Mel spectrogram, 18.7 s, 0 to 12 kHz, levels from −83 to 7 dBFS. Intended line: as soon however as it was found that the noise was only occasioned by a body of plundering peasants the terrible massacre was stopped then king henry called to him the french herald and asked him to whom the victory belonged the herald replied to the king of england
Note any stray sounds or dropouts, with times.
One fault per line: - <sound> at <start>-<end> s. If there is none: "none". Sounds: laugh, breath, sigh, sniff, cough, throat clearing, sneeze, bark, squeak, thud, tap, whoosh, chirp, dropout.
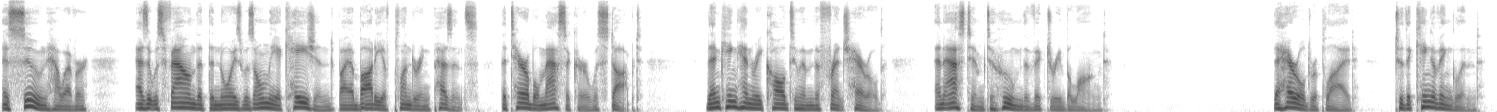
none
